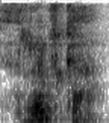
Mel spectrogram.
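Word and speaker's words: רבקה: three letters Shin R and hay Rebecca is pronounced rivka and is spelled with four four letters r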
